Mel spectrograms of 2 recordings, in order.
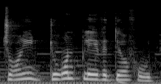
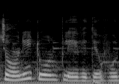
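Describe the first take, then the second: First: It is said very angrily. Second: It is said calmly, without emotion.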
